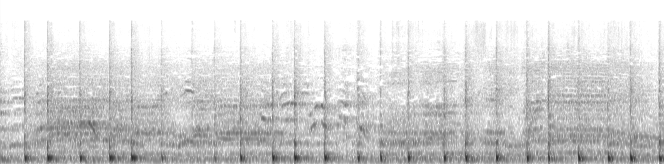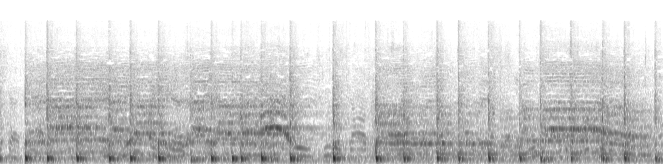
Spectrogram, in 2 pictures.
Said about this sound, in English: this crowd doesn't look like they're going to leave anytime soon. Now they have a war drum.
